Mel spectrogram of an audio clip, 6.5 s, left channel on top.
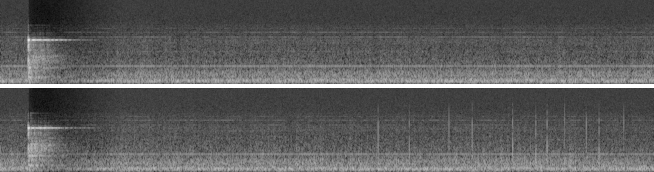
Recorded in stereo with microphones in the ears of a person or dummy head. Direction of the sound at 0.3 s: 25° left (ahead or behind).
